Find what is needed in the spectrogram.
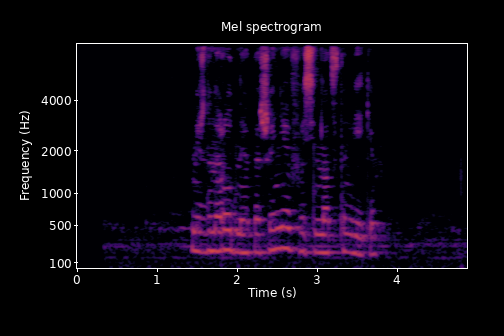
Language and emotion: Russian, neutral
